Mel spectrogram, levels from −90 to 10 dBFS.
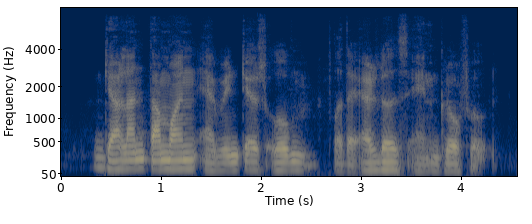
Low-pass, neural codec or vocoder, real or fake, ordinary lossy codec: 7.2 kHz; codec, 16 kHz, 0.5 kbps, X-Codec, HuBERT features, trained on LibriSpeech; fake; AAC, 48 kbps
